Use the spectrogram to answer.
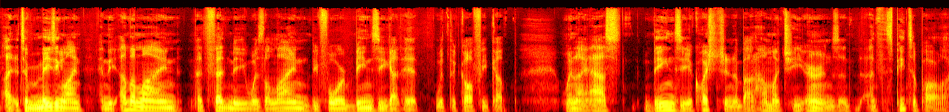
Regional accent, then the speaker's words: New York City, New York, United States; I grew up in Brooklyn

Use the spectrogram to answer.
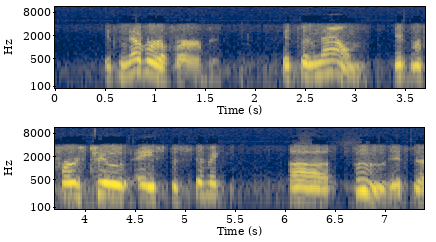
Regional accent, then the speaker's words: Atlanta, Georgia, United States; now in British Columbia, Canada; I'm in British Columbia. I'm from Atlanta, Georgia.

